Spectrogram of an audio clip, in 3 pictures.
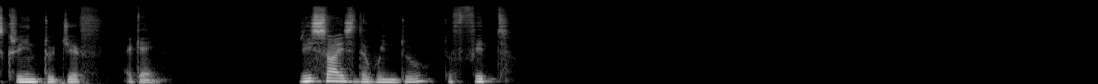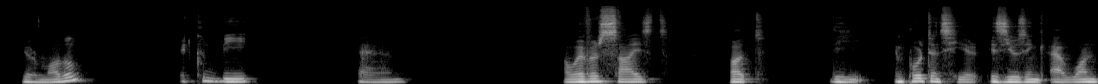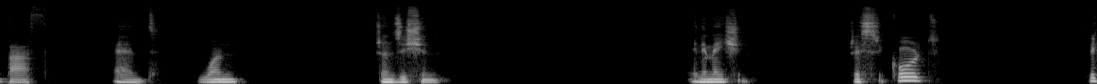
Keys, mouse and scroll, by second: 1.7 click, 2.8 click, 5.0 click, 6.4 click, 7.6 scroll, 8.4-9.4 scroll, 10.5 click, 11.3 click, 13.7 click, 15.6 click, 16.0-17.9 scroll, 29.8 middle click, 30.6 click.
